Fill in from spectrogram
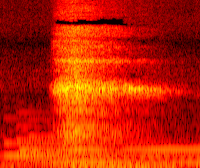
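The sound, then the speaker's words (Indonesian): A long, breathy exhale through an open mouth during a guided meditation, after breathing in through the nose, begins about half a second in and slowly fades, fairly loud over a soft, steady tonal drone. “Ya, sekali lagi boleh banget pakai suara, tarik nafas. Buka mulutnya dan hembuskan nafas.”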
